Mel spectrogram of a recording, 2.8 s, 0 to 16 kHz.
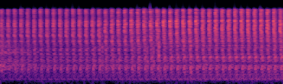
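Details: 1995 Dodge Ram V10 cold no-start, engine off: ignition module replugged, PCM 8 V reference back up to 6 V from 3.6 V, relays clicking sharply and evenly about four per second; failing PCM internal 8 V regulator.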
